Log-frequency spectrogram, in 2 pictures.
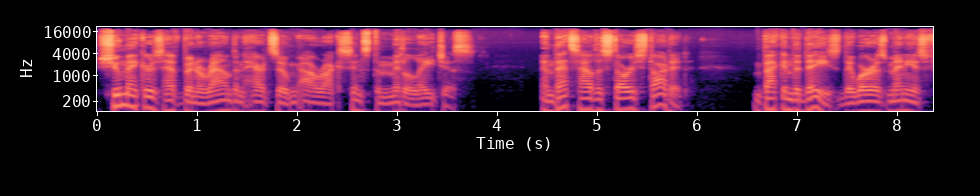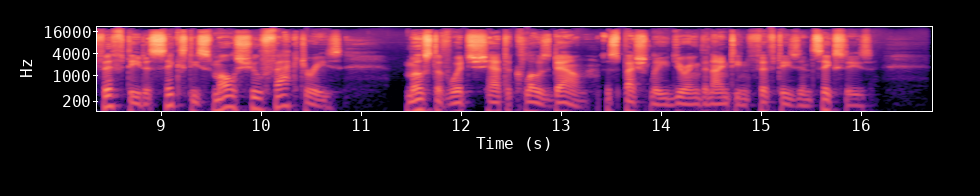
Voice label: voiceover infomercial en; Muttersprache Deutsch; puma; Sprecher in Berlin

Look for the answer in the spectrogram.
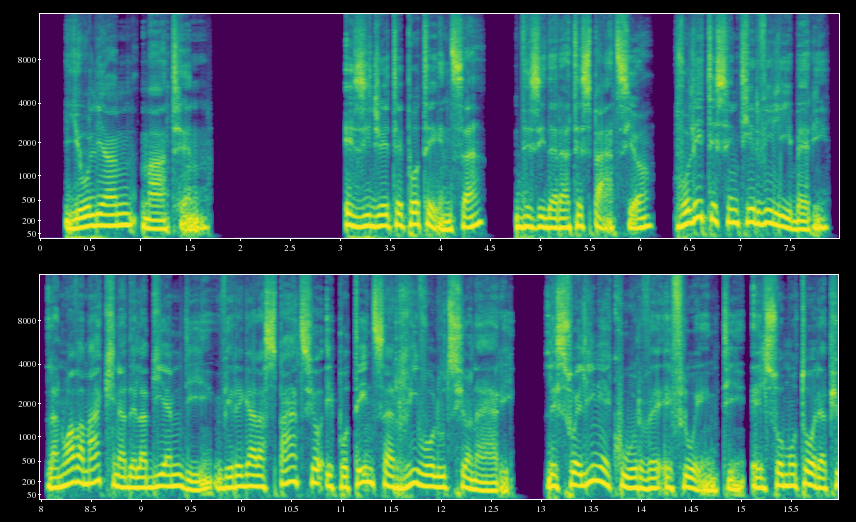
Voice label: it spot neut

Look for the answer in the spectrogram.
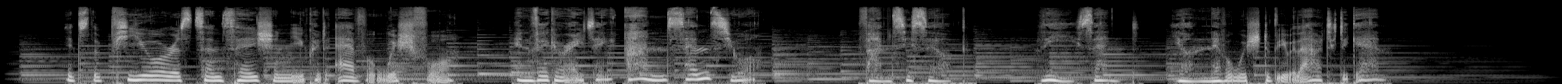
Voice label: voice artist radio commercial

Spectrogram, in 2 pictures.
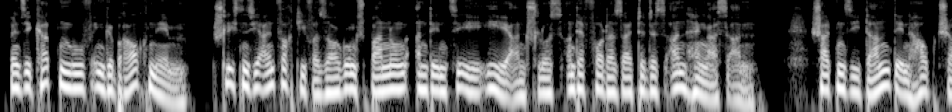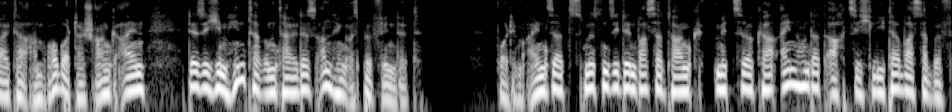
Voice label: workers elearning

